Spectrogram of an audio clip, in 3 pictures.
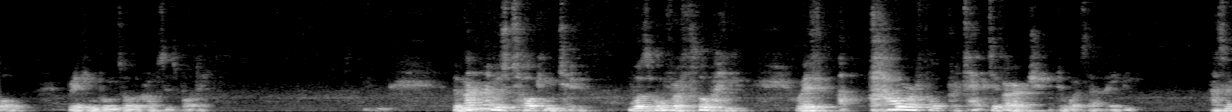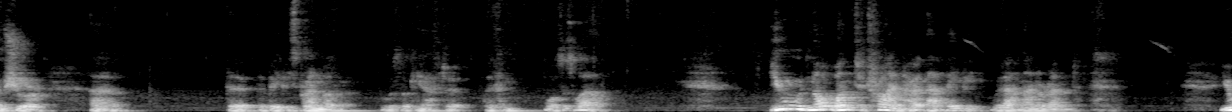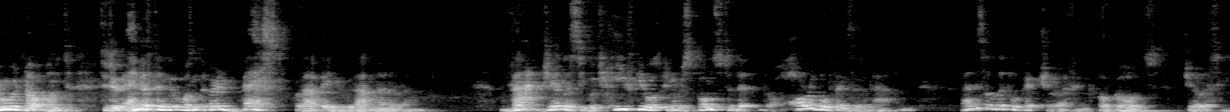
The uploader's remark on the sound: This recording is of low quality, due to technical issues, but should be audible throughout.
